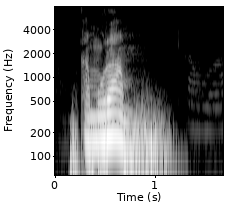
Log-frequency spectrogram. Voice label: "kamuram" young, Yawa

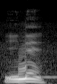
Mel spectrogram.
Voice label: "ine" flesh, Yawa

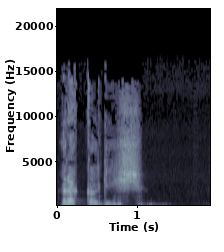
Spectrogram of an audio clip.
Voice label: get sick, San Lucas Quiaviní Zapotec; rac gal gyizh; enfermarse

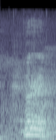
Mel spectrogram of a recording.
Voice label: "will be", Mokilese

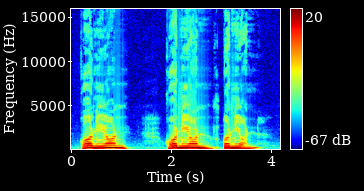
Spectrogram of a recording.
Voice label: "there", Ponosakan

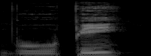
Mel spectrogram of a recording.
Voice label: "buupiñ", Apatani

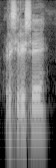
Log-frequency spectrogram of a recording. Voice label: "rwsi-rwse", Apatani

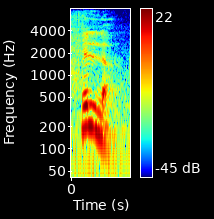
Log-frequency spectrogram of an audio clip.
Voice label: "high", Mokilese

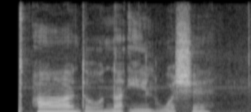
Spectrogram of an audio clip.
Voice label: navajo; Don't keep falling asleep

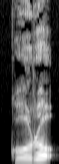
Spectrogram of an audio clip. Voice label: "kooro", Apatani

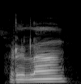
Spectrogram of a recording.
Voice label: "rwlañ", Apatani

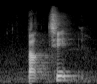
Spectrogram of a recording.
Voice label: "bagtʃi[ʔ]", Gta, Dialect: Hill; broken

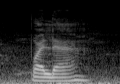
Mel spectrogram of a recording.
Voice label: Mokilese chest

